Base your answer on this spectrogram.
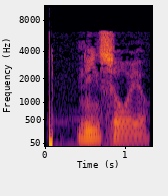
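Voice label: "ninsolo", Venetian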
